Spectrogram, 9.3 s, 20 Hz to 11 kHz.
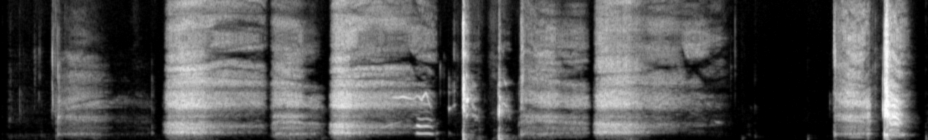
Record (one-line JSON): {"exhalation_length": "9.3 s", "exhalation_amplitude": 32768, "exhalation_signal_mean_std_ratio": 0.37, "survey_phase": "beta (2021-08-13 to 2022-03-07)", "age": "18-44", "gender": "Female", "wearing_mask": "No", "symptom_cough_any": true, "symptom_new_continuous_cough": true, "symptom_sore_throat": true, "symptom_fatigue": true, "symptom_fever_high_temperature": true, "symptom_headache": true, "symptom_change_to_sense_of_smell_or_taste": true, "symptom_onset": "2 days", "smoker_status": "Never smoked", "respiratory_condition_asthma": true, "respiratory_condition_other": false, "recruitment_source": "Test and Trace", "submission_delay": "1 day", "covid_test_result": "Positive", "covid_test_method": "ePCR"}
